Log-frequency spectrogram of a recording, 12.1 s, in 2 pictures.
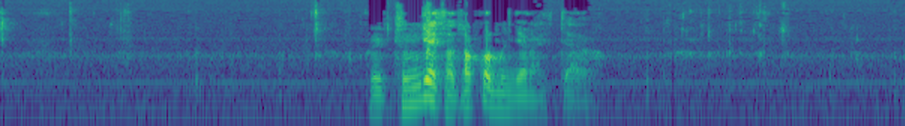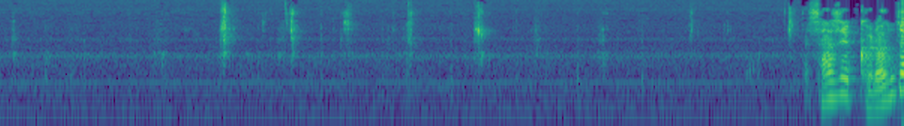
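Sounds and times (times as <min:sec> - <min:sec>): person chewing food: 0:00.0 - 0:02.4, 0:04.2 - 0:11.4
faint steady hum: 0:00.0 - 0:12.0
soft mouth clicks: 0:07.4 - 0:11.4.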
